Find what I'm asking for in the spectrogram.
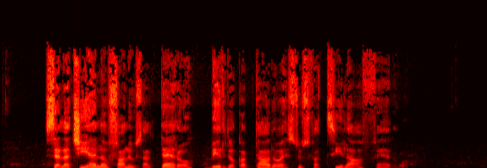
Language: Esperanto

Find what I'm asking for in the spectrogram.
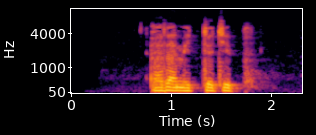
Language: Bashkir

